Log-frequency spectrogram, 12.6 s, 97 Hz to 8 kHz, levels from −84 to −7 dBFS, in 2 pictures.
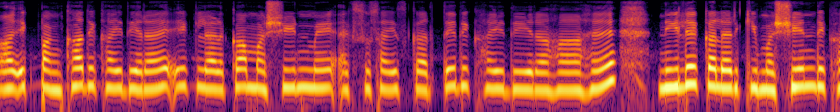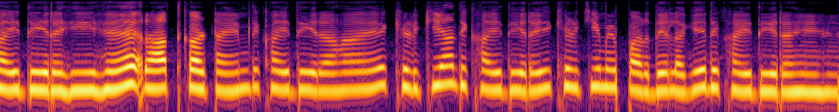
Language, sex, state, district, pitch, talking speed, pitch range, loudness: Hindi, female, Bihar, Gopalganj, 245 Hz, 210 wpm, 235-260 Hz, -16 LUFS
